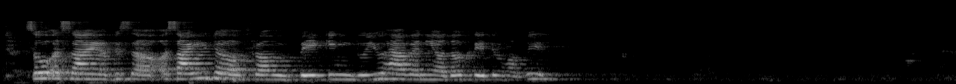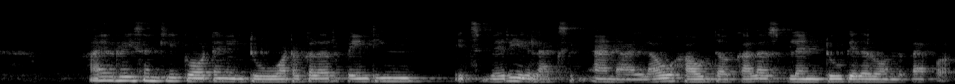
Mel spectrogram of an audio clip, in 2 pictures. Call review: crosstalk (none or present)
none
